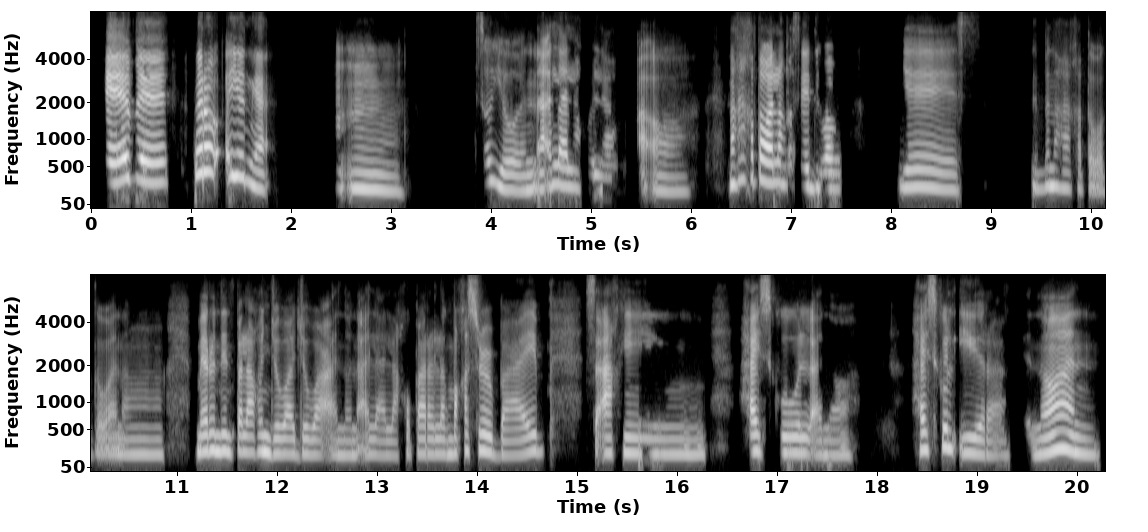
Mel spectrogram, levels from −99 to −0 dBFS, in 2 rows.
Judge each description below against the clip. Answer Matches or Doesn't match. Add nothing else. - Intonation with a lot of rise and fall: Doesn't match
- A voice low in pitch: Doesn't match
